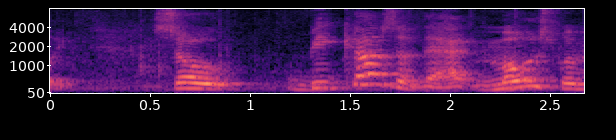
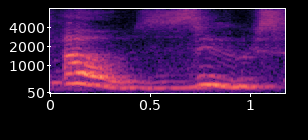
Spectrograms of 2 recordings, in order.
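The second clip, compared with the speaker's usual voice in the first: swooning; 8 semitones higher than usual. Acted. Leto swooning at Zeus.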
